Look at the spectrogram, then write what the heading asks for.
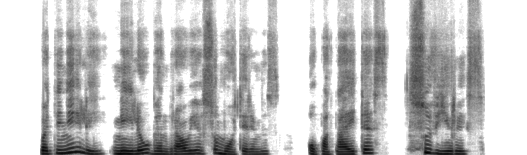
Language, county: Lithuanian, Panevėžys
